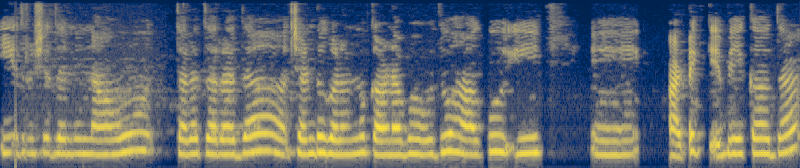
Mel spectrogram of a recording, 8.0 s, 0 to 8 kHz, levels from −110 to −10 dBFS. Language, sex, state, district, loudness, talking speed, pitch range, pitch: Kannada, female, Karnataka, Dharwad, -18 LUFS, 80 wpm, 255-295 Hz, 270 Hz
